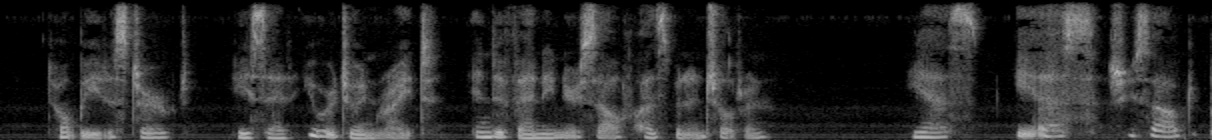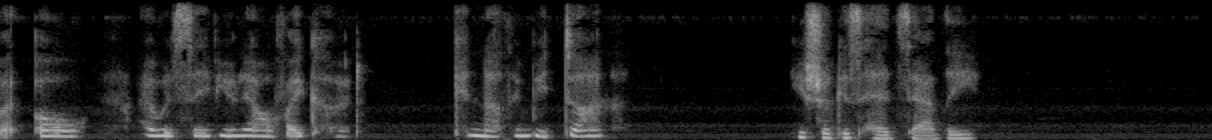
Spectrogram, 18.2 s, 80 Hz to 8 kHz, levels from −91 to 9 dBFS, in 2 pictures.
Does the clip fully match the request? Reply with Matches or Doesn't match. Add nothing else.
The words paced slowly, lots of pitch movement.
Matches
